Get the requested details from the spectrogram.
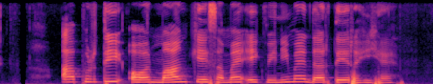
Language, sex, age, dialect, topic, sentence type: Hindi, female, 18-24, Marwari Dhudhari, banking, statement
